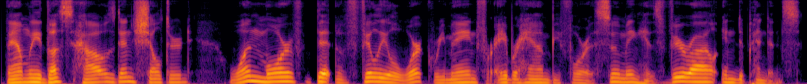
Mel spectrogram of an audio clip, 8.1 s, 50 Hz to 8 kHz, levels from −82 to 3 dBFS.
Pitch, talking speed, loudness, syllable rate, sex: 120 Hz, 150 wpm, -19 LUFS, 5.6 syllables/s, male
